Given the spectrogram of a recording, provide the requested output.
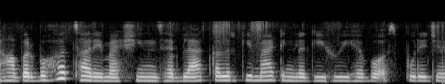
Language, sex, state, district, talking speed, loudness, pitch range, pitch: Hindi, female, Bihar, Patna, 215 wpm, -18 LUFS, 170-190 Hz, 175 Hz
